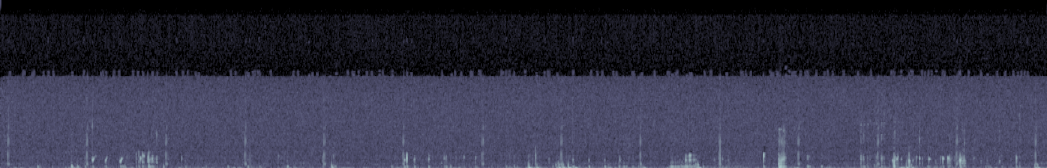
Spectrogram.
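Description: Low, soft rumbles with scattered pops and gurgles over faint background hiss, consistent with bowel sounds from gas and fluid moving through the gut.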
